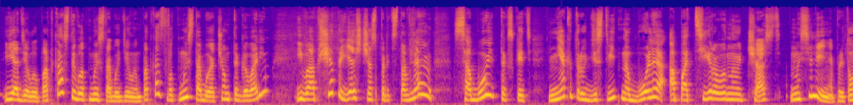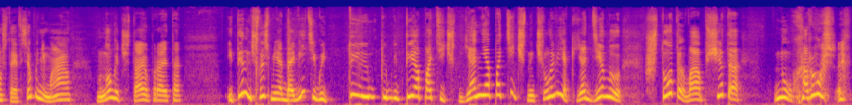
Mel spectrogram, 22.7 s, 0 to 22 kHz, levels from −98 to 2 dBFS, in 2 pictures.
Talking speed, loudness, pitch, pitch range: 165 wpm, -12 LUFS, 235 Hz, 200-310 Hz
